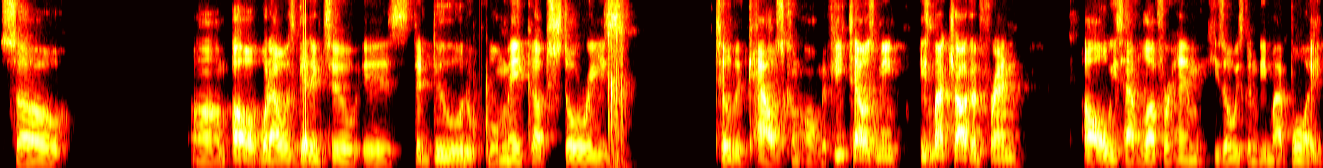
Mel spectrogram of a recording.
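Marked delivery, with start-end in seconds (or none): 12.1-13.2 cracking, breaking voice. Talking about a childhood friend who will always be his boy, voice cracking. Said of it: "My voice just cracked".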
